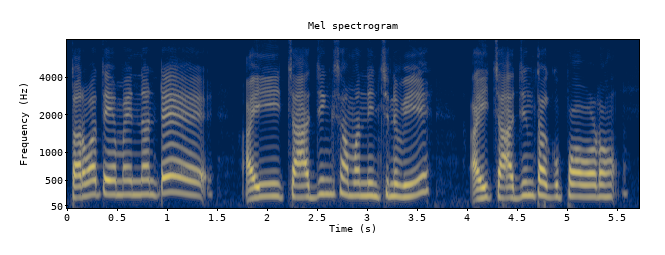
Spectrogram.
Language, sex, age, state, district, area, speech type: Telugu, male, 18-30, Andhra Pradesh, Konaseema, rural, spontaneous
